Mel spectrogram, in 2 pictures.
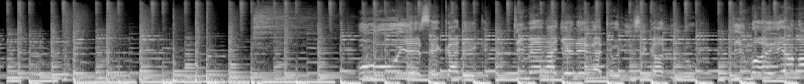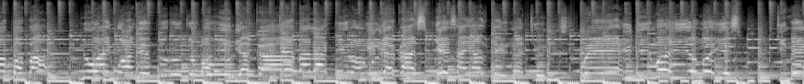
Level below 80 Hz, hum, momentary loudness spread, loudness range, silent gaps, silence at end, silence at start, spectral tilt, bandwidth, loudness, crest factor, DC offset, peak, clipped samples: -14 dBFS; none; 4 LU; 2 LU; none; 0 s; 0 s; -4 dB/octave; over 20 kHz; -8 LUFS; 8 dB; under 0.1%; 0 dBFS; 1%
